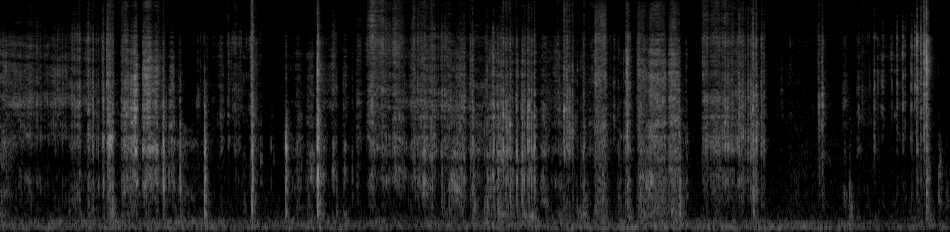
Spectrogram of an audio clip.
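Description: Scissors snipping through a magazine image for a collage, a series of sharp, quiet cuts in irregular rhythm with paper rustling and rubbing between them, close by.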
